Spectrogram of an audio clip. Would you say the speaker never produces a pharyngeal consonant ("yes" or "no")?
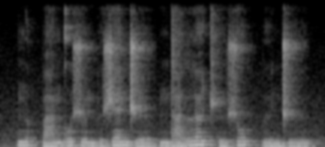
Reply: yes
